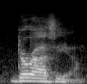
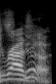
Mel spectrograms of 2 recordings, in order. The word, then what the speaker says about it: D'Orazio: Durazio. That's what I was saying. Yeah, Durazio, right, that's Dave? simple. Okay, so all right. Just like it's spelled, except there's an apostrophe there that trips everybody up.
